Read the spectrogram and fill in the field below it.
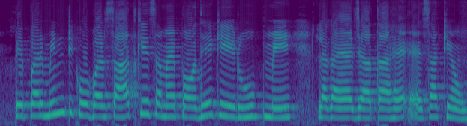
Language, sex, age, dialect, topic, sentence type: Hindi, female, 25-30, Awadhi Bundeli, agriculture, question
